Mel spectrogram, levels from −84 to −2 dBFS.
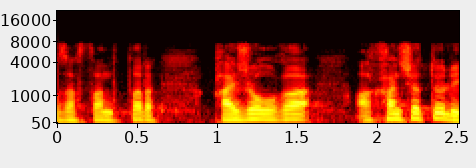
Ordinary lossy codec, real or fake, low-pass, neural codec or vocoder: none; real; none; none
